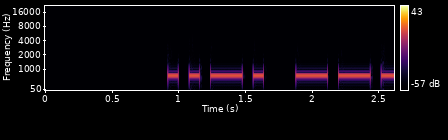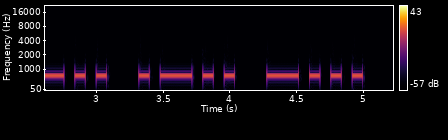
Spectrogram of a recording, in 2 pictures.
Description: Morse code, heard as a keyed tone, about 15 wpm, 700 Hz. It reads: F8LB
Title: DXCC-100 Call Signs - 4 Characters - Repeated 2x - 15wpm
